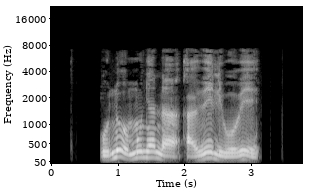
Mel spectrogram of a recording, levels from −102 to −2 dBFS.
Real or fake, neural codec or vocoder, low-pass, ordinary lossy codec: real; none; 7.2 kHz; MP3, 48 kbps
